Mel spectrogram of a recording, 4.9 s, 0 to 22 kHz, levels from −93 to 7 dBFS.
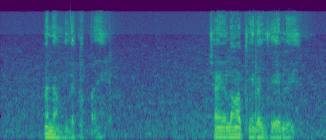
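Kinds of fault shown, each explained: Noise suppressor artifacts, throughout: the suppressor pulls down every band it judges to be steady noise, by about 16 dB, frame by frame. The room noise, about 13 dB below the speech, sinks in the pauses and rises again under speech.
Speech cut by the noise suppressor, 1.05 to 1.43 s: just after "gaina amui", the suppressor mistakes part of the speech for noise and turns it down with the background, by up to about 12 dB over roughly 150 ms, so those sounds come across swallowed and faint.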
